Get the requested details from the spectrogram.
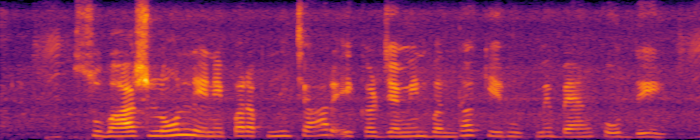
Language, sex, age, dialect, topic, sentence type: Hindi, female, 36-40, Hindustani Malvi Khadi Boli, banking, statement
